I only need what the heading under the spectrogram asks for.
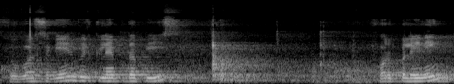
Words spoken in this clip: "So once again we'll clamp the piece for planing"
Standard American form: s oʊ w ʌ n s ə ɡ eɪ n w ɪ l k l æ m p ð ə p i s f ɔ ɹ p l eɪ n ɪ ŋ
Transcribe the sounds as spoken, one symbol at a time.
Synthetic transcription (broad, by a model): s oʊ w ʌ n s ə ɡ eɪ n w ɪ l k l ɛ p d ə p i s f ɔ ɹ p l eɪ n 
